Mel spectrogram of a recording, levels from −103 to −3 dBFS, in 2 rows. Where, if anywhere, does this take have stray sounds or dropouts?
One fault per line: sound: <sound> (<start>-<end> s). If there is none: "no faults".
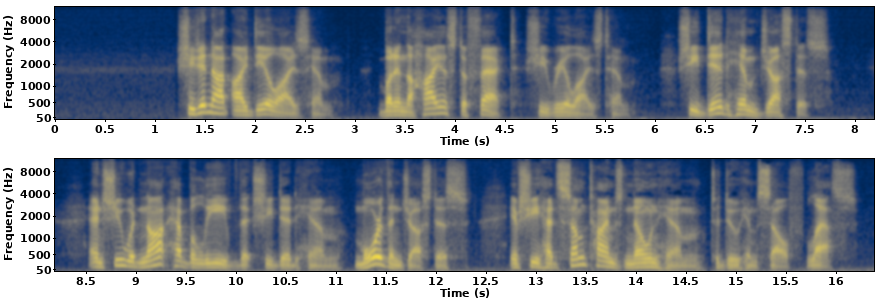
no faults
